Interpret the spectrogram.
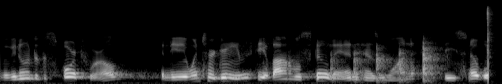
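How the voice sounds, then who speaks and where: An actor playing a brisk male newsreader heard through a radio filter in an audio play. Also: medium pitch. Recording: tinny noisy radio sound.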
